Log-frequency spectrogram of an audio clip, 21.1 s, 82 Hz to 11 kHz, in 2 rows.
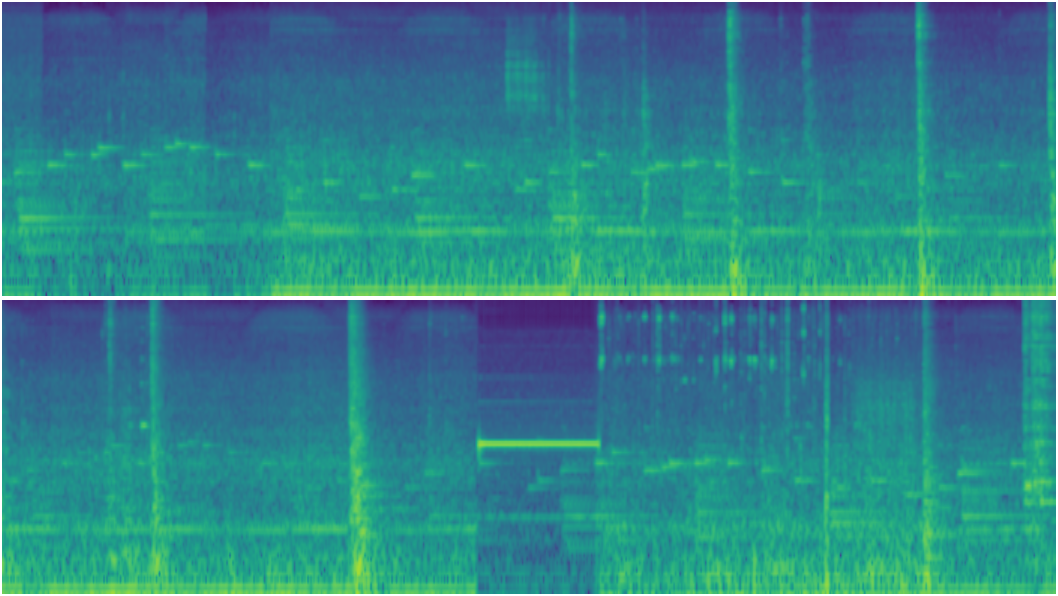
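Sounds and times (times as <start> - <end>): low engine rumble: 0.0 - 15.4, 16.6 - 20.9
test tone beep: 15.3 - 19.0
metal handle clanks: 20.8 - 21.0.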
